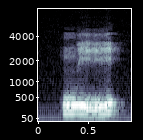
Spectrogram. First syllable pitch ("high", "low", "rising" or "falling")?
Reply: low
